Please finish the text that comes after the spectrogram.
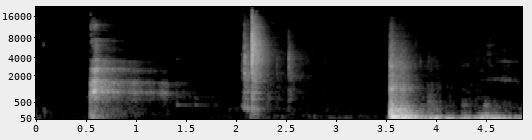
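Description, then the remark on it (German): After a breathy exhale and a brief rustle, a water bottle is banged down hard on a table with one loud, low thud that rings out briefly. “Ja, die ganzen atmosphärischen Sounds, wie ich hier die Wasserflasche auf den Tisch knall, sind halt jetzt auch mit dabei, aber das ist schon in Ordnung, glaube ich mal.”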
